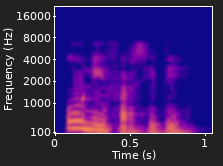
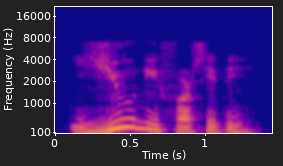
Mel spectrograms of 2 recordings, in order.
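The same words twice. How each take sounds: First: The word begins with a plain vowel sound. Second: The word begins with a 'y' consonant sound. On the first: The speaker calls it wrong. "bukan university" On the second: The speaker calls it right. "melainkan university. ... bunyi U, Y, U adalah bunyi konsonan"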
